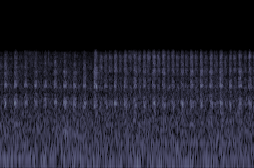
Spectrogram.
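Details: A dog panting hard while someone plays with its tongue; quick rhythmic breathy huffs, about two and a half per second, steady and even throughout.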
